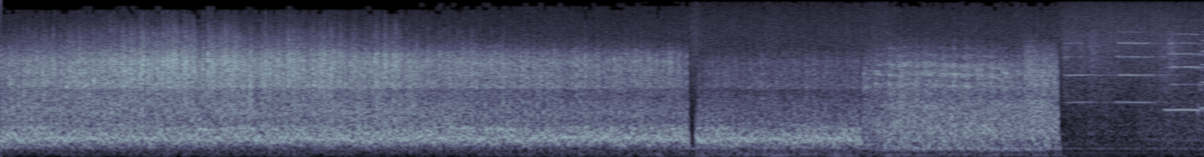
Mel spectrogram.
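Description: Train running at speed: a loud, steady rush of wheels on rails, with a momentary drop about six seconds in. It cuts off abruptly near the end, and soft violin music begins.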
